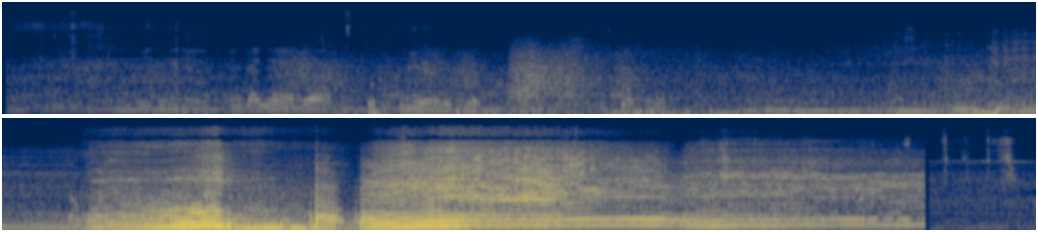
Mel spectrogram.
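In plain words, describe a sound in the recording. A car engine revs hard and roars past close by, then fades.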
